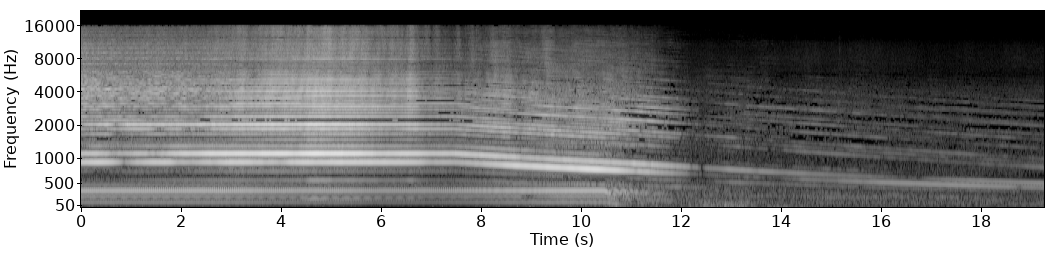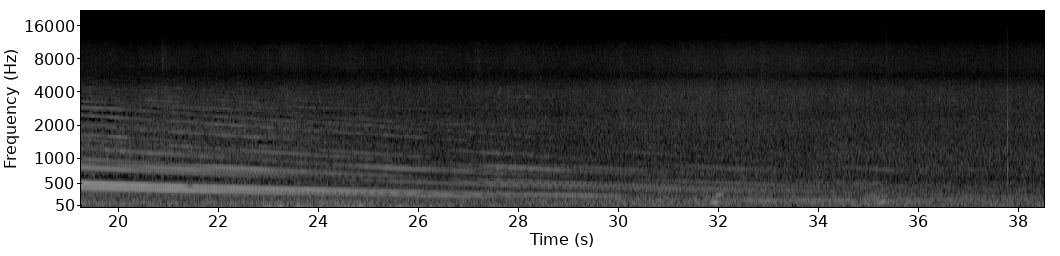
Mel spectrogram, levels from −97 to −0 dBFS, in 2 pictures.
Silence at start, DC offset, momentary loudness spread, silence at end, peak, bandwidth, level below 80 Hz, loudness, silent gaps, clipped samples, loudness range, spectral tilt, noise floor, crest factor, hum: 0 s; under 0.1%; 13 LU; 26.4 s; 0 dBFS; 16 kHz; -66 dBFS; -15 LUFS; none; under 0.1%; 15 LU; 0.5 dB/octave; -62 dBFS; 22 dB; none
